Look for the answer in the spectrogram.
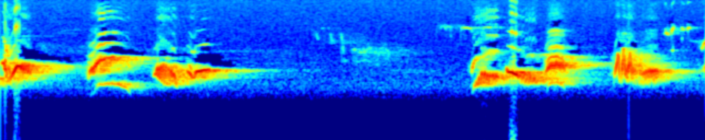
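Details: Mellow, flute-like warbling of a common blackbird in two bursts separated by a pause of over a second, the phrases sliding downward and tipped with faint high squeaks.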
